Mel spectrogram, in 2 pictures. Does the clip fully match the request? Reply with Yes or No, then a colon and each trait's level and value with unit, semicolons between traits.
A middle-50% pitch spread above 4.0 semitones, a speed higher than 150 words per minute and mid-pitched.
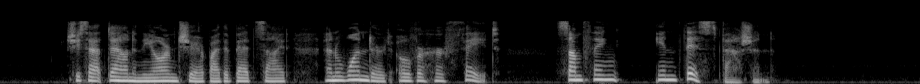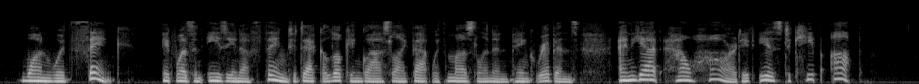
Yes: average, 5.1 semitones; average, 165 wpm; medium, 155 Hz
